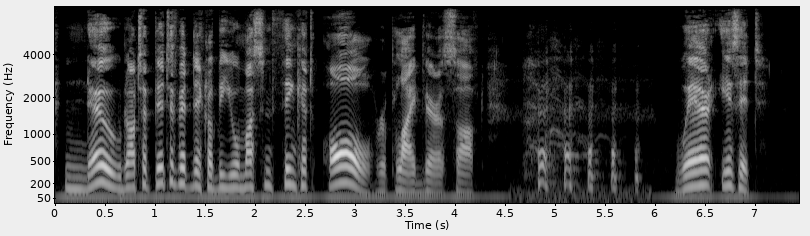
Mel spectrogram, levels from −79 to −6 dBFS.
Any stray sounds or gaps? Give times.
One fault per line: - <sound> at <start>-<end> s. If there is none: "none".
- laugh at 4.7-5.9 s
